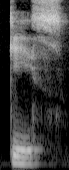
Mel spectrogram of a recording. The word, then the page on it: geese: American English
